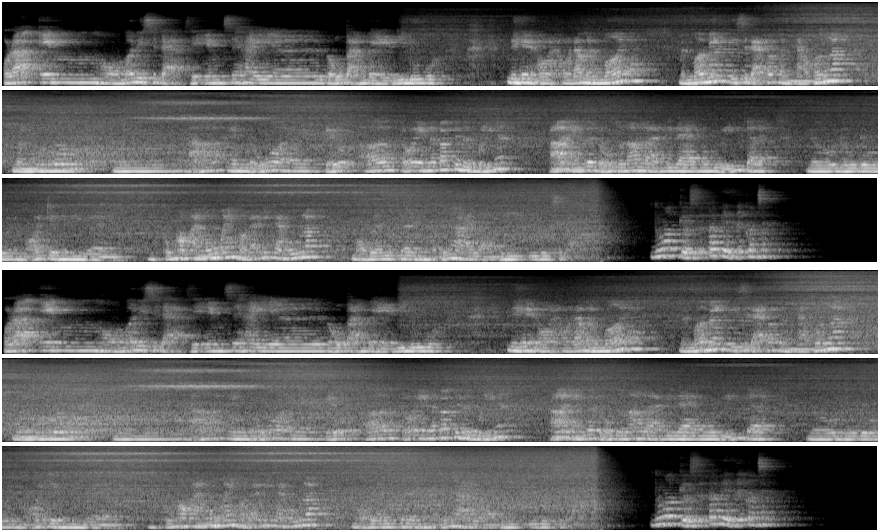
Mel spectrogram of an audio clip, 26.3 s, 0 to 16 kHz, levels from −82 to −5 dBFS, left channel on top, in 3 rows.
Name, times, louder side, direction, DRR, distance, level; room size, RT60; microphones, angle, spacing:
voice 1, 0.0-4.3 4.6-6.4 6.8-8.5 8.8-9.5 9.9-13.8 14.2-18.7 19.0-20.7 21.0-23.3, left 2 dB, 45° left, -3 dB, 0.4 m, -22 dB
sound 1, 4.0-23.5, right 4 dB, 30° right, 0.3 m, -33 dB
voice 2, 7.1-7.5 7.8-8.3 8.9-9.6 14.2-14.5 19.4-19.6 24.0-25.1, left 1 dB, 10° left, -8 dB, 1.3 m, -26 dB
3.8 x 2.6 x 3.6 m, 0.80 s
head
